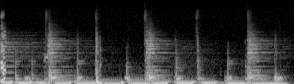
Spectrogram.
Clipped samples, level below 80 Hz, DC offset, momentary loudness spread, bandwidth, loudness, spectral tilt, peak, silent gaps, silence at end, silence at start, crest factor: under 0.1%; -20 dBFS; under 0.1%; 4 LU; 13 kHz; -20 LUFS; -6.5 dB/octave; 0 dBFS; none; 0.05 s; 0 s; 18 dB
